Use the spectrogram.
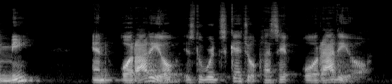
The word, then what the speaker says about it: horario: let's say me and horario is the word schedule remember that h is a silent letter in spanish so you don't say it it'd be the same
